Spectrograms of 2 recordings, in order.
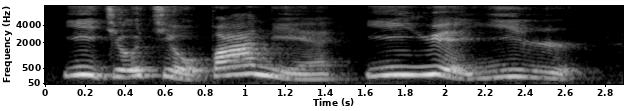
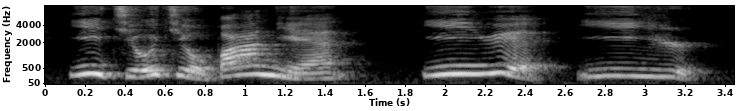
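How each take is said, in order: Both takes have the same delivery.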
